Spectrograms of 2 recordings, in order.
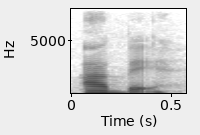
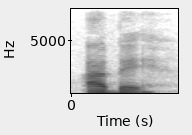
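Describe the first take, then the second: First: The middle consonant is a soft B sound. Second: The middle consonant is a soft B sound.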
